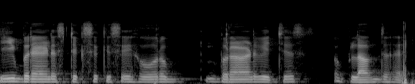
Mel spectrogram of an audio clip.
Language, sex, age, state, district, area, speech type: Punjabi, male, 18-30, Punjab, Moga, rural, read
